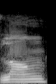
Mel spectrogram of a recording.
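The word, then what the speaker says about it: 龙: dragon is literally just long pronounced exactly like the english word long all by pure coincidence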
